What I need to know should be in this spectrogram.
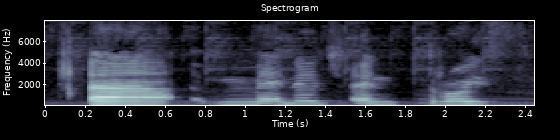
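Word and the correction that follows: Ménage à Trois: Menage and Trois.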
